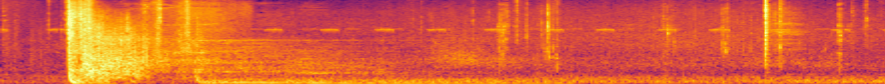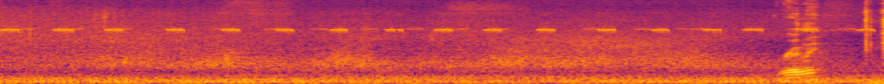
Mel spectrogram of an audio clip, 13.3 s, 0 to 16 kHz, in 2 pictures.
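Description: Gunfire in the S.T.A.L.K.E.R. 2: Heart of Chornobyl video game, opening with a loud burst of shots followed by scattered sharp reports over a steady droning ambience with insect-like chirping.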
